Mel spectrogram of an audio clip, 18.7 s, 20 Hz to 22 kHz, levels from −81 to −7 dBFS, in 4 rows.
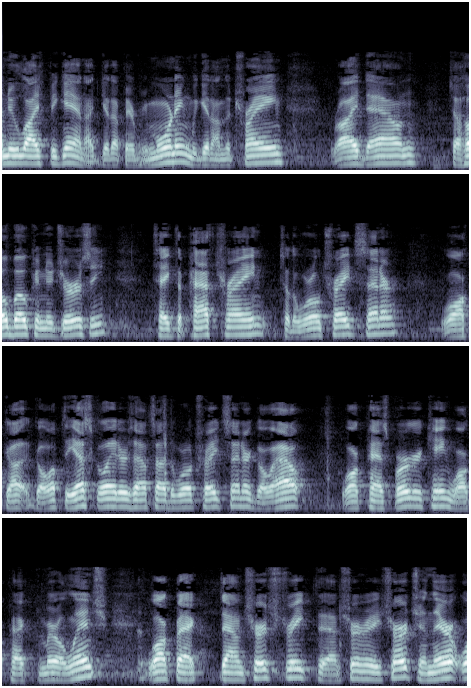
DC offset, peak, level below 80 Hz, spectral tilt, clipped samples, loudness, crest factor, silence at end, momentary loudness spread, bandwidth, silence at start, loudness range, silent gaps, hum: under 0.1%; -2 dBFS; -68 dBFS; -5.5 dB/octave; under 0.1%; -20 LUFS; 18 dB; 0 s; 8 LU; 7.8 kHz; 0 s; 2 LU; none; none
